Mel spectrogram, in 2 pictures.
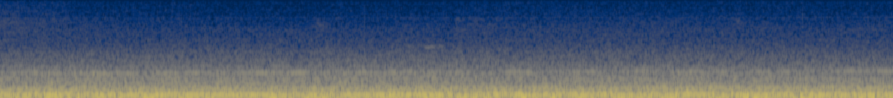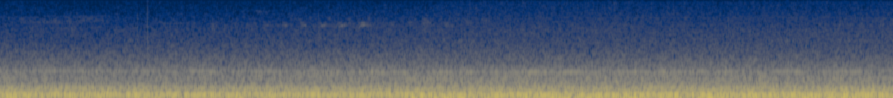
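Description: Tyres crunch and rumble over a rough dirt road.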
